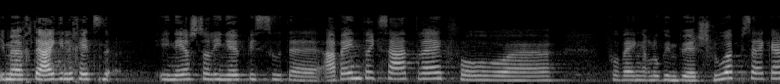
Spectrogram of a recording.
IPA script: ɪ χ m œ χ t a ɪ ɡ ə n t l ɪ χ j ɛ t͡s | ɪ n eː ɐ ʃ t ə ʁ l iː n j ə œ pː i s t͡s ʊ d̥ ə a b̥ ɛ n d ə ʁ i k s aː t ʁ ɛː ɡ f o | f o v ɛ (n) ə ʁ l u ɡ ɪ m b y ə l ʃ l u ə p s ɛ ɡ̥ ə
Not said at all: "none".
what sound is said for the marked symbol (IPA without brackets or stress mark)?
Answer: ŋ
